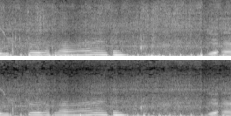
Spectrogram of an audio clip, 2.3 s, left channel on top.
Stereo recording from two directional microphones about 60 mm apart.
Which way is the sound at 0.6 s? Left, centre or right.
Right.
